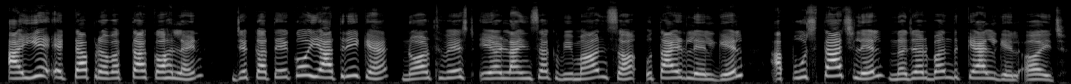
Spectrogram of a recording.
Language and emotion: Maithili, neutral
